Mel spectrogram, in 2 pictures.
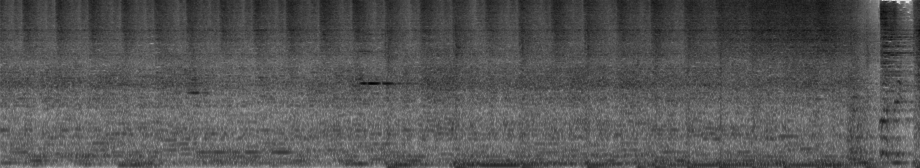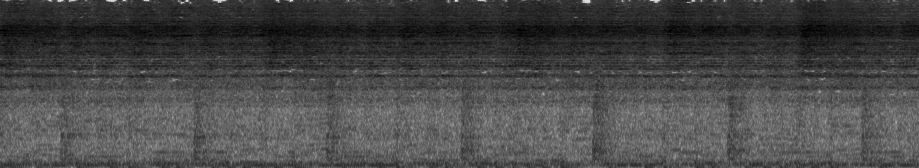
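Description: A heavy rock band playing live with electric guitars, bass and drum kit as a song starts. It grows louder about four seconds in, breaks off briefly about nine seconds in, then comes back in fuller and heavier with cymbals.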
